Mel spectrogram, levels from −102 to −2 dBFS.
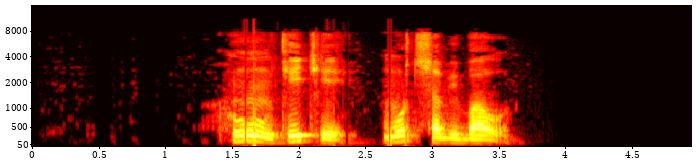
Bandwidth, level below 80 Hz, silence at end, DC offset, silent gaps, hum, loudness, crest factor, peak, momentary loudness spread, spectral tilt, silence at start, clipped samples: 8.4 kHz; -56 dBFS; 1.4 s; under 0.1%; none; none; -20 LUFS; 20 dB; -2 dBFS; 8 LU; -5 dB/octave; 1.45 s; under 0.1%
